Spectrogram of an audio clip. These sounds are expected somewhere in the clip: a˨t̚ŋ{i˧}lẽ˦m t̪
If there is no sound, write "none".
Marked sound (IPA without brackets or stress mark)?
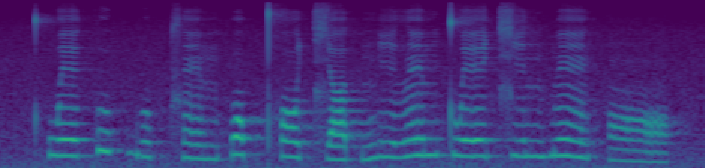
i˧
